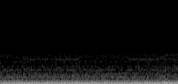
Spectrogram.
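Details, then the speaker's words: Copart auction car (Infiniti or Nissan) after starting right up with a little hiccup: a steady low rumble at an even idle with no knocks or misses; it sounds pretty healthy, a normal idle. "we'll keep an eye on this one too y'all it sounds pretty healthy for the most part does these are pretty good"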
